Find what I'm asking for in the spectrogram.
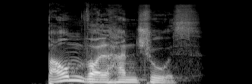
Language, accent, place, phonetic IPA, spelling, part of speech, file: German, Germany, Berlin, [ˈbaʊ̯mvɔlˌhantʃuːs], Baumwollhandschuhs, noun, De-Baumwollhandschuhs.ogg
- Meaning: genitive singular of Baumwollhandschuh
